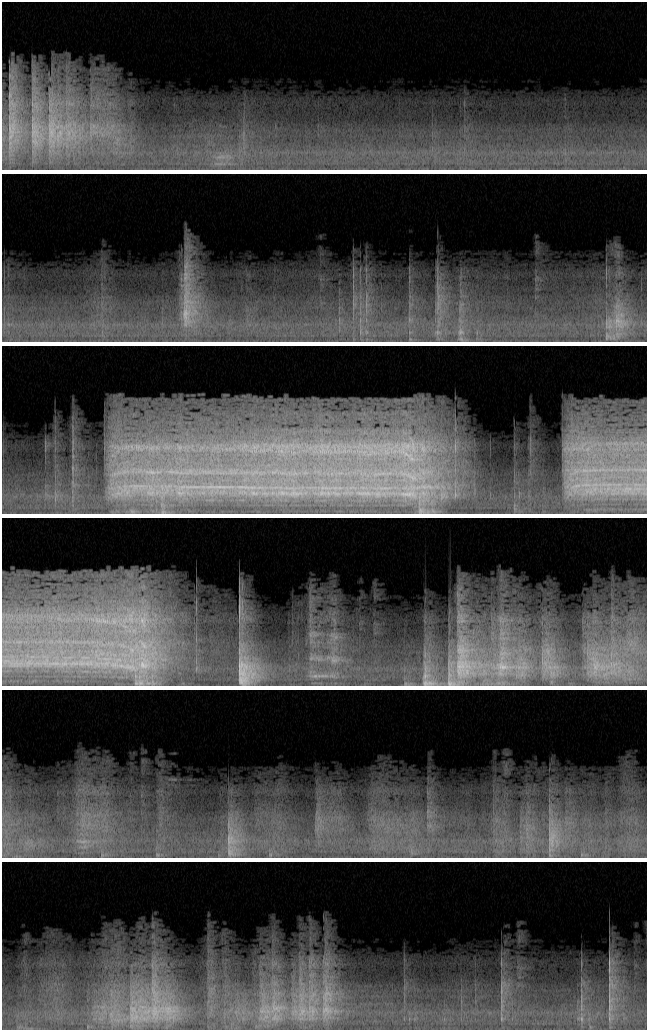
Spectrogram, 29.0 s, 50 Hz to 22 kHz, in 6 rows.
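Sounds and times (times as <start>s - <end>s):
electric screwdriver whining: 10.5s - 13.2s, 13.9s - 15.8s.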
